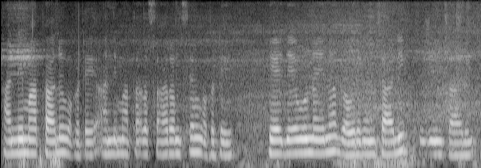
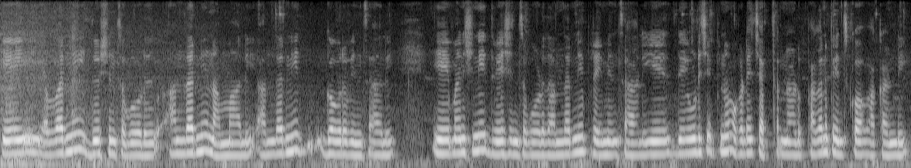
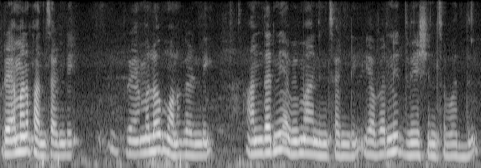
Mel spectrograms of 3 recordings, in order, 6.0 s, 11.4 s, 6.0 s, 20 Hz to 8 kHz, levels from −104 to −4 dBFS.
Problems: constant background noise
